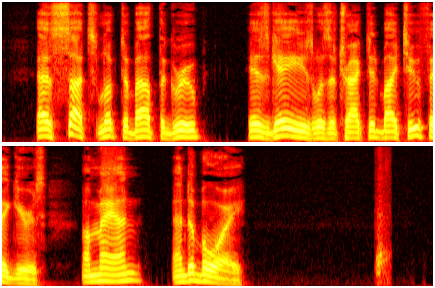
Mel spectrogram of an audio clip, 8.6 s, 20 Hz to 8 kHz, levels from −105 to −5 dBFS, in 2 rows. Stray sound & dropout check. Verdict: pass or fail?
fail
